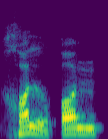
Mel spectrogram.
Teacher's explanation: খ মোটা, কফ মোটা, কিন্তু লামটা কিন্তু পাতলা উচ্চারণ।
